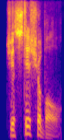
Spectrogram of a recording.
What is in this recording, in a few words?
"justiciable", American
